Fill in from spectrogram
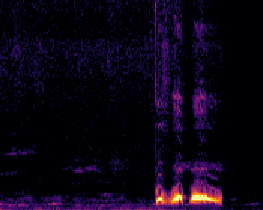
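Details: Female spotted dove calling to excite males, one coo phrase after a quiet stretch: two brief notes followed by a drawn-out, slightly descending note, over faint low hum.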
